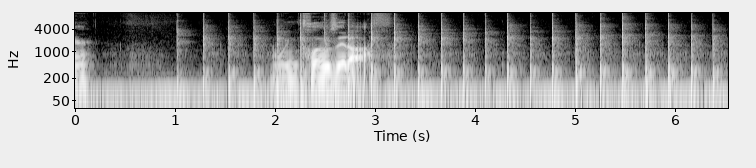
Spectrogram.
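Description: A mallet taps rapidly and steadily on a metal stamping tool.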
